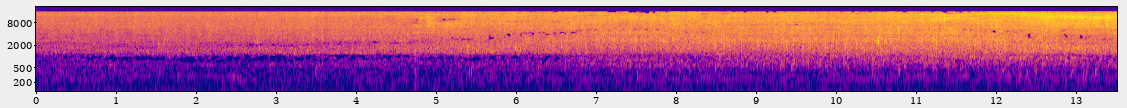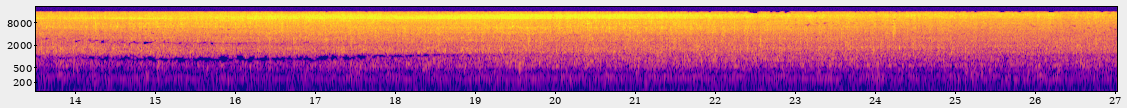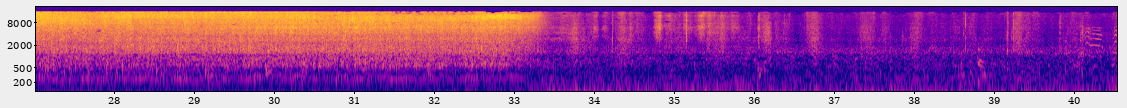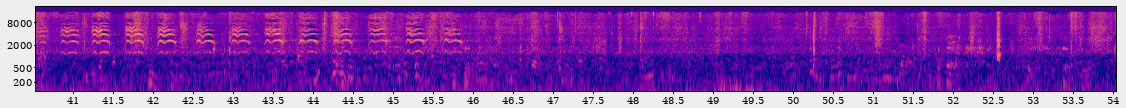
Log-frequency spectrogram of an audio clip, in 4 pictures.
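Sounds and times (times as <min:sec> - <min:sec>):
stream water rushing: 0:03.9 - 0:33.3.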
